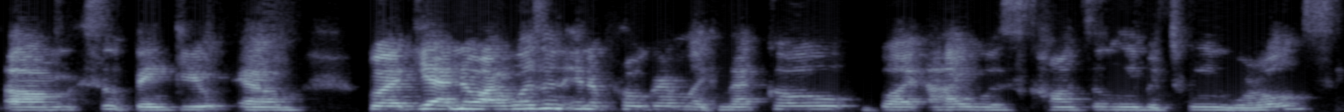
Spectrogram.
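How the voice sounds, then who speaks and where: A woman's voice: mid-range voice, fairly even intonation, moderate pace, a bit bright, low-quality recording. A woman from the Boston area speaking as an author on a panel, conversational, stressing points by repeating phrases. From Boston area, United States.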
